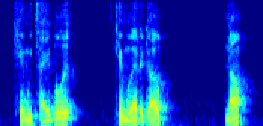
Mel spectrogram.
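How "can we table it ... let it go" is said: ordinary talk, nothing marked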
